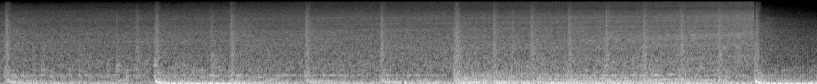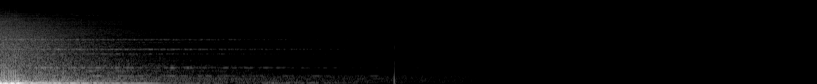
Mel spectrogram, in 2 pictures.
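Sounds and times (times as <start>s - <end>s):
tense documentary music: 0.1s - 10.1s.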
